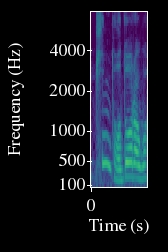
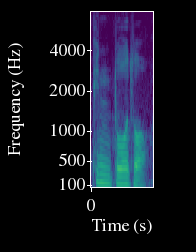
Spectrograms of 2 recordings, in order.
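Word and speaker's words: 拼多多: 박사님, 이게 어플리케이션 이름이 핀더더라고 하던데 중국 온라인 이용자 4분의 3이 거의 이용하는 쇼핑 어플이라고 하더라고요. 네, 요즘 중국어 발음이 굉장히 좋아지셨어요. 아, 그런가요? 네, 핀도도.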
